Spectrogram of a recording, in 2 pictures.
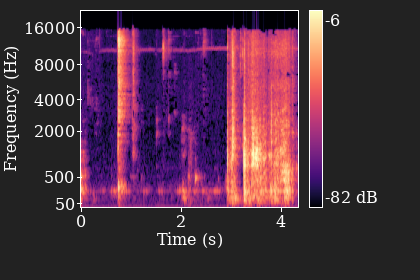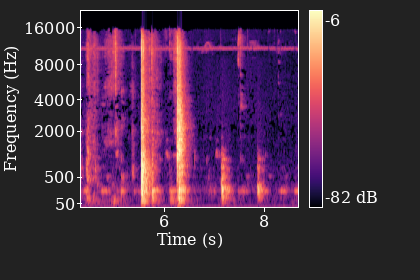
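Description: Close-miked eating mouth sounds: several sharp, wet lip smacks and finger-sucking clicks, with a longer stretch of wet chewing about three seconds in.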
